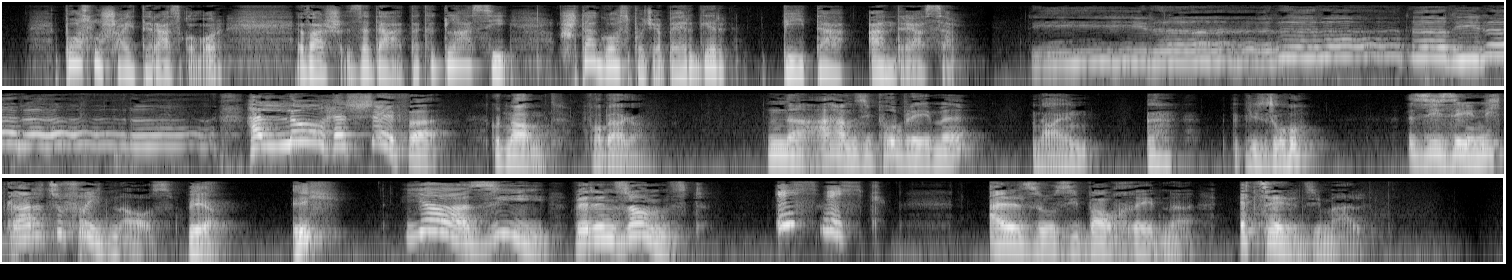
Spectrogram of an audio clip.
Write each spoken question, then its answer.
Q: Vaš zadatak glasi šta gospođa Berger pita Andreasa.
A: Gospođa Berger pita dakle Andreasa, da li on ima problema?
